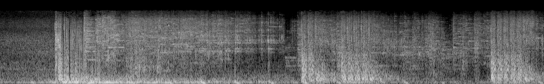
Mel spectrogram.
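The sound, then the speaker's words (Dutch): Blast and gunfire noise from a marine assault on an occupied provincial government building during a hostage crisis. Three heavy, rushing bursts are separated by scattered sharp cracks, all loud and with no voices. “Direct na de explosie en een korte schotenwisseling was alles afgelopen.”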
